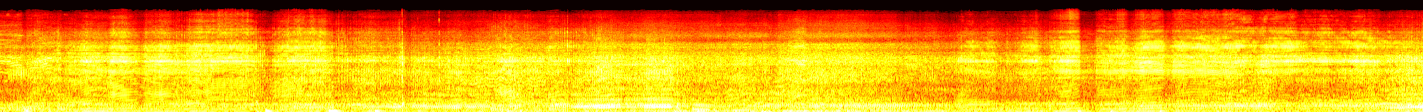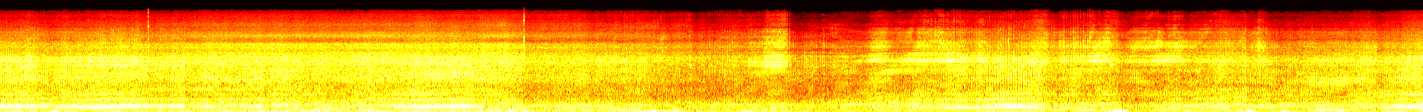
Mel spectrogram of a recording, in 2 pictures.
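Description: Motocross bike engine revving hard, its pitch rising and falling again and again as the rider accelerates and shifts, heard from the rider's own bike with wind rushing over the helmet-mounted camera.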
